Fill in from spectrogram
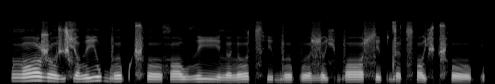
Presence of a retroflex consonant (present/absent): present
